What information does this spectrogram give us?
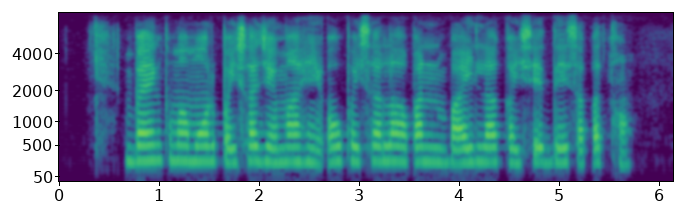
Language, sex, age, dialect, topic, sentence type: Chhattisgarhi, female, 31-35, Central, banking, question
